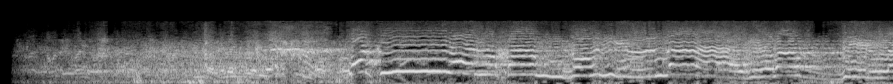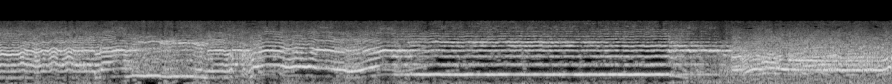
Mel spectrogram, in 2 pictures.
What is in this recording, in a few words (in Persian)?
فراز زیبایی از سوره غافر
